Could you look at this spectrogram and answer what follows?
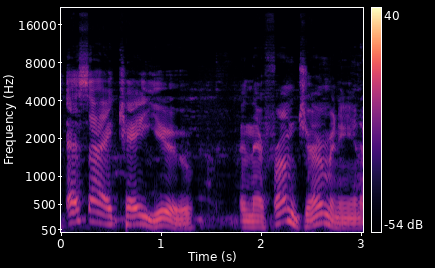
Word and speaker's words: Siku: Those Siku diecast, I think is how you pronounce it. It's Siku, and they're from Germany.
